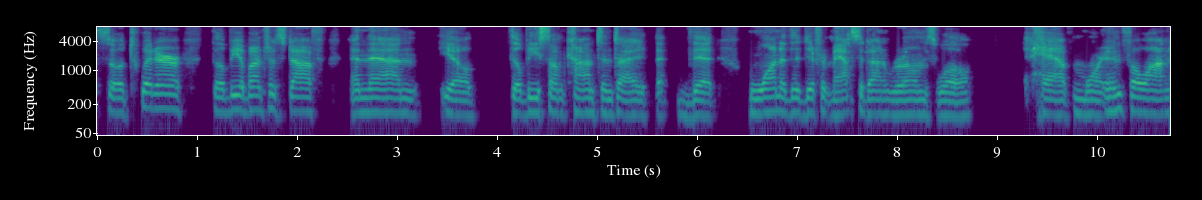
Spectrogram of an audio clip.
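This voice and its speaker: A man talks at length as a guest on a casual video-call panel, in a chatty, explaining way. His pitch is middle-of-the-road. The recording is dry and close. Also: no echo.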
